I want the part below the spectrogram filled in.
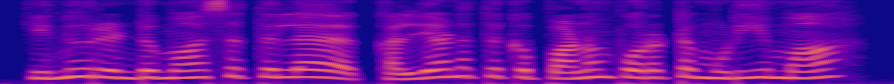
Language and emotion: Tamil, sad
